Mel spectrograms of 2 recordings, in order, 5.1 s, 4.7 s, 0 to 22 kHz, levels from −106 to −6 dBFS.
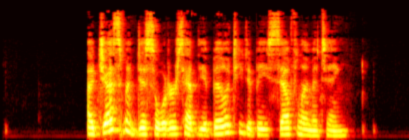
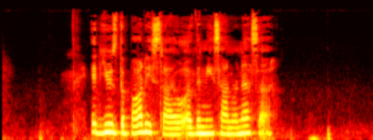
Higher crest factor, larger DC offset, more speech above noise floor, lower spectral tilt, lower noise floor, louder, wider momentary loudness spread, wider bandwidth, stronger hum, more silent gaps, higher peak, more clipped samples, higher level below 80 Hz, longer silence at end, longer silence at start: about the same, 18 dB vs 16 dB; neither; first, 67 dB vs 44 dB; second, -3.5 dB/octave vs -6 dB/octave; first, -85 dBFS vs -62 dBFS; about the same, -18 LUFS vs -19 LUFS; about the same, 9 LU vs 10 LU; about the same, 16 kHz vs 15.5 kHz; neither; neither; about the same, -2 dBFS vs -4 dBFS; neither; second, -66 dBFS vs -48 dBFS; first, 0.8 s vs 0.55 s; first, 1.1 s vs 0.5 s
